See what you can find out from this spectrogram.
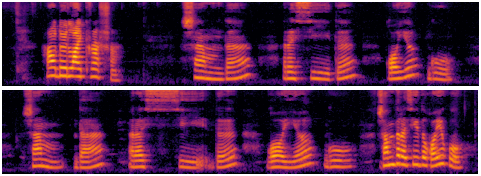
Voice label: How do you like Russia, Buryat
